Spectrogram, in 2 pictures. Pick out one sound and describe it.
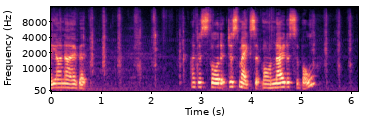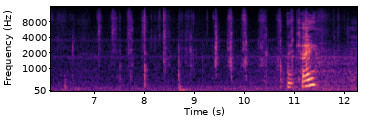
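An ink blending tool dabs and rubs on a paper tag.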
